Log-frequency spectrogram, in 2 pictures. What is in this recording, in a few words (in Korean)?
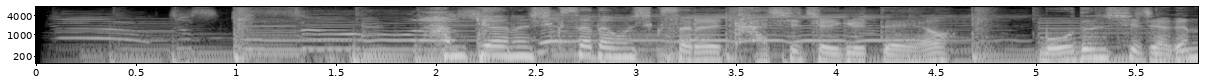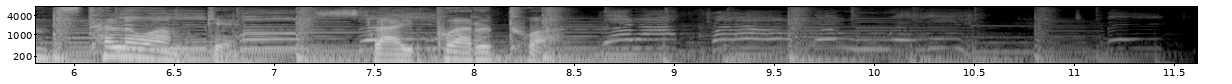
부드러운 바이럴 광고; 스텔라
